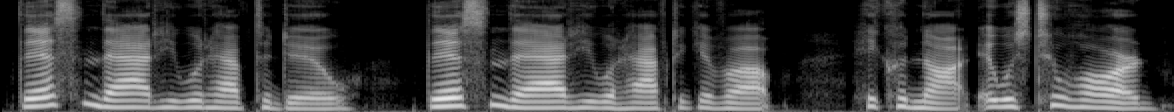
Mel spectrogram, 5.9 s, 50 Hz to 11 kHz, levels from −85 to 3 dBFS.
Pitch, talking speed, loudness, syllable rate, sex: 190 Hz, 235 wpm, -17 LUFS, 4.8 syllables/s, female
